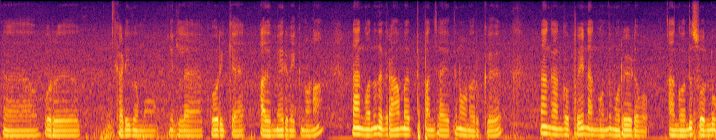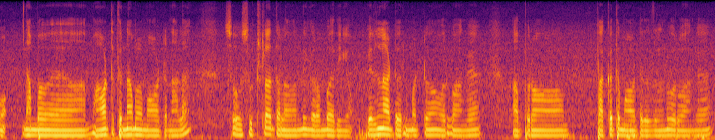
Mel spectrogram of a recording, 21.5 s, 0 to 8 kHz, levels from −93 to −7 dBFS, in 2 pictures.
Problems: echo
